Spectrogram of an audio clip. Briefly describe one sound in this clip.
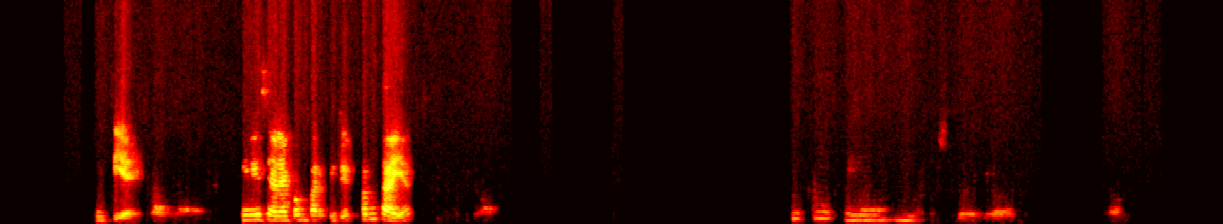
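Young women speak with animation over an online call.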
